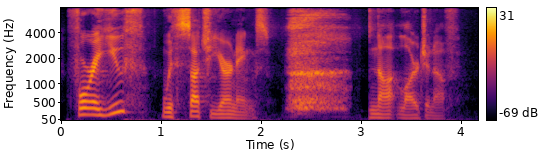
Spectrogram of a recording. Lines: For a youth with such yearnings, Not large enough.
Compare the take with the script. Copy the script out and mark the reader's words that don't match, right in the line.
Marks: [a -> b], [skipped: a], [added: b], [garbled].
For a youth with such yearnings, Not large enough.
